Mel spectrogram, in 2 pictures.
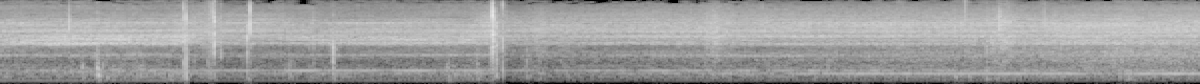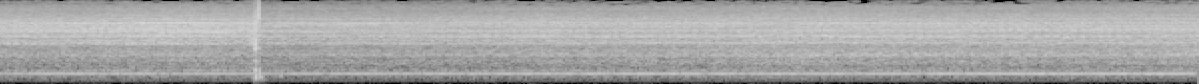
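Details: Pool pump motor running: a loud whir with a high whine and some early rattly knocks. The owner suspects a failing shaft seal, bearings or bushings, possibly from the pump running dry. Not confirmed.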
